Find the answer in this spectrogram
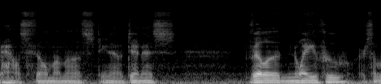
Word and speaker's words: Denis Villeneuve: You don't even say Dennis, you say Denny.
